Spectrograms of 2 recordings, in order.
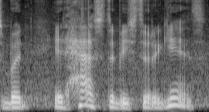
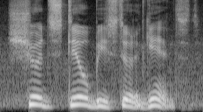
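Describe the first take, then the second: First: "has" pressed with a rising lift; firm insistence landing on "has"; stress on has. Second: Should hit hard, the phrase slowed and drawn out; stress on should. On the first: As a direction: punch "has" to insist it must happen. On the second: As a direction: lean on "should" and take it slow. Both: Real, not acted.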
